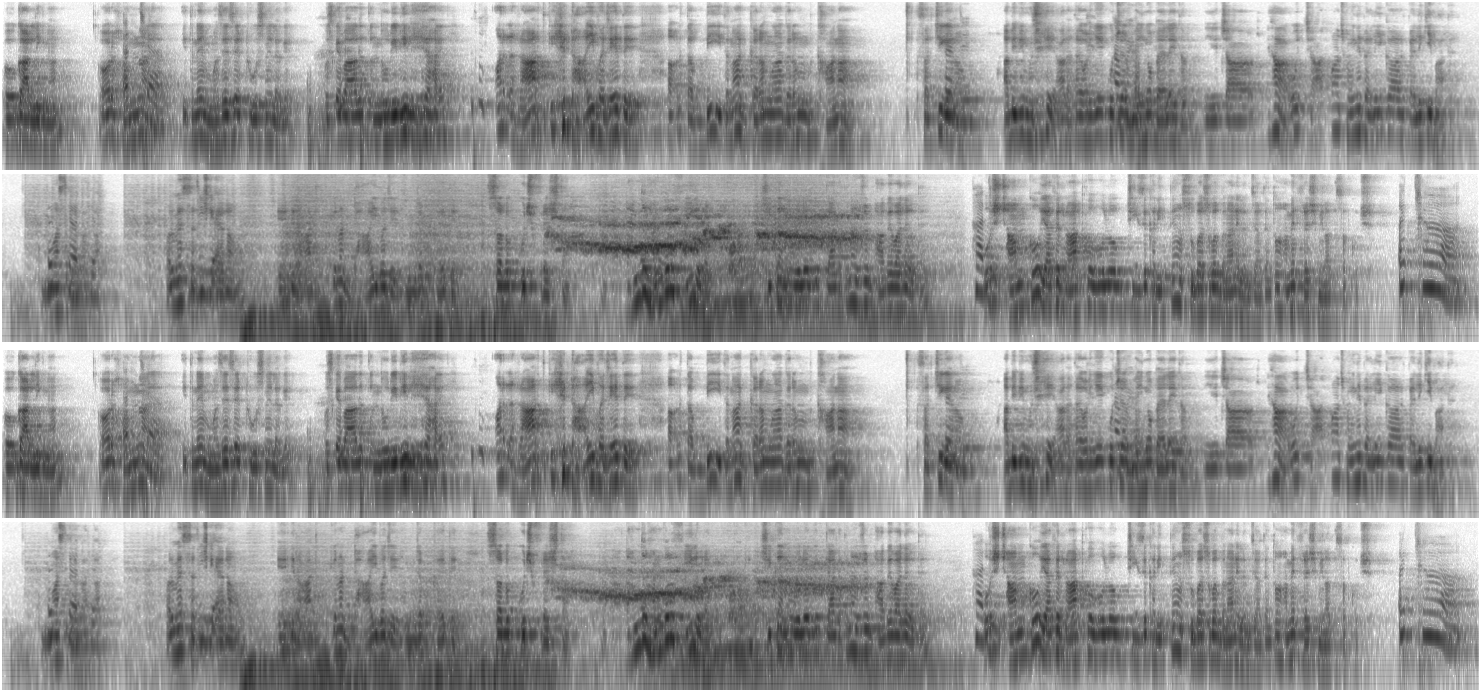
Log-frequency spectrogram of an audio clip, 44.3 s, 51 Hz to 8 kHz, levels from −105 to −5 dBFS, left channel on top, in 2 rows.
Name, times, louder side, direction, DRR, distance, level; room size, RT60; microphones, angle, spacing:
voice 1, 0.0-0.9 1.4-2.4 2.7-4.4 4.8-6.8 7.4-12.8 13.7-14.4 15.0-21.8 22.7-23.5 24.6-25.8 26.3-30.8 31.1-36.1 36.9-42.7, equal, 5° right, 6 dB, 1.5 m, -34 dB
voice 2, 1.8-2.5 4.6-5.2 7.0-7.3 14.1-14.6 16.3-16.4 16.7-17.1 22.3-22.5 22.8-23.6 24.3-24.6 25.0-25.5 26.1-26.8 31.7-32.4 36.7-37.1 43.1-44.0, left 2 dB, 30° left, 7 dB, 1.8 m, -38 dB
sound 1, 22.5-23.6 24.0-36.6, left 4 dB, 45° left, 2.2 m, -34 dB
29.5 x 20.0 x 8.6 m, 1.3 s
head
